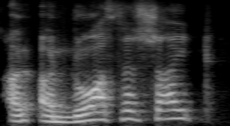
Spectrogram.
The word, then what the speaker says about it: anorthosite: A northosite? Anorthosite. Could you spell that, please?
